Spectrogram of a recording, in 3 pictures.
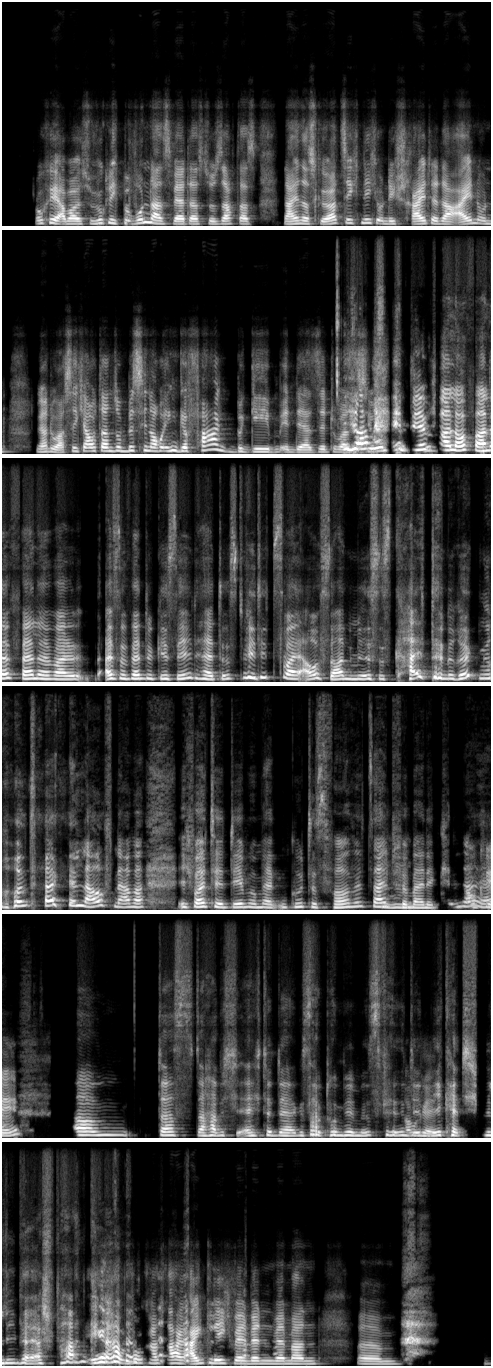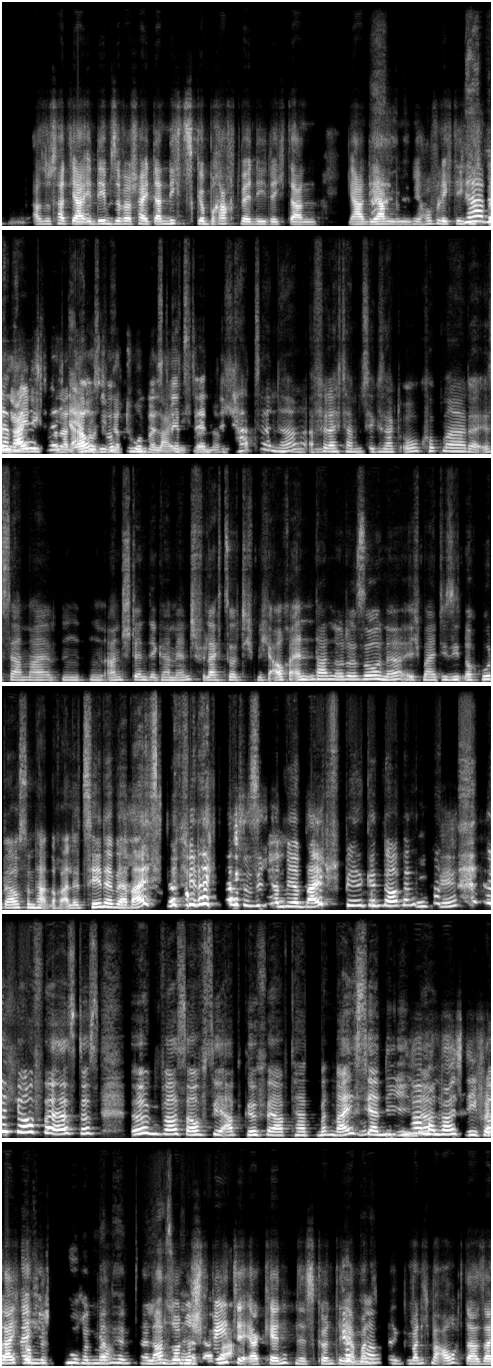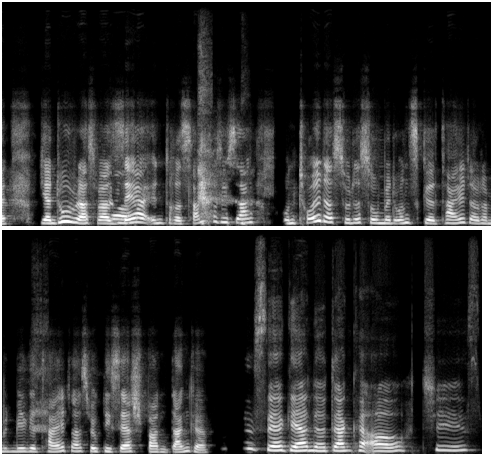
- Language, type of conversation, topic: German, podcast, Welcher Ort in der Natur fühlt sich für dich wie ein Zuhause an?
- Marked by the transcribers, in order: other background noise; laughing while speaking: "Ja"; joyful: "in dem Fall auf alle Fälle"; laughing while speaking: "wie die"; laughing while speaking: "Rücken runtergelaufen"; laughing while speaking: "gesagt: Um Himmels Willen, den Weg hätte ich mir lieber ersparen können"; laughing while speaking: "Ja"; laugh; other noise; laughing while speaking: "Okay, o okay"; laugh; laughing while speaking: "wer weiß denn, vielleicht haben sie sich an mir ein Beispiel genommen"; laugh; joyful: "Ich hoffe es, dass"; laugh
